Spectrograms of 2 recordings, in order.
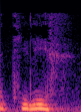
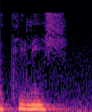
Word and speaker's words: تیلیش: یک معنای خاصی که در غرب رایج شده و شخصیت برجسته او هم فردی به نام تیلیخ یا تیلیش که تلفظهای مختلفی داره. این گاهی تیلیخ گفته میشه، گاهی تیلیش تلفظ میشه، گاهی تیلیک هم حتی گم میگن.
